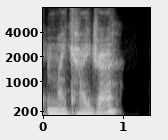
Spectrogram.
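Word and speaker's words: Mai Kadra: Yeah, Mikaidra. – How do you spell that? – M-A-I space K-A-D-R-A. – D-R-A?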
